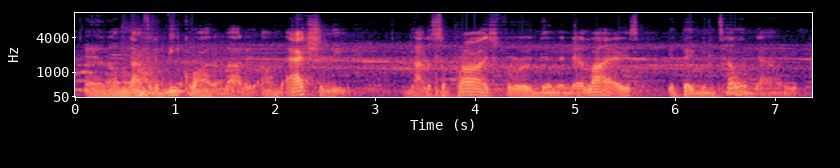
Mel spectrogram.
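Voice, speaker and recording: Deep gravelly man ranting. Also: normal speed, music in the background. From United States. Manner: insistent, repetitive, emphatic. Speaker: vlogger. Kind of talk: rambling to-camera monologue.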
